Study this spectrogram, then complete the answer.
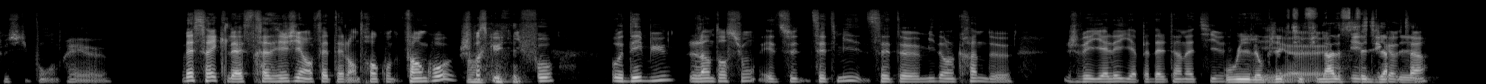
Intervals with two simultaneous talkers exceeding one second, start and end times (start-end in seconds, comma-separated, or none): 12.2-14.3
